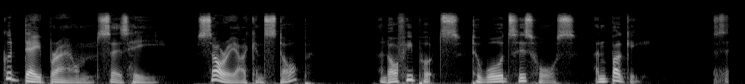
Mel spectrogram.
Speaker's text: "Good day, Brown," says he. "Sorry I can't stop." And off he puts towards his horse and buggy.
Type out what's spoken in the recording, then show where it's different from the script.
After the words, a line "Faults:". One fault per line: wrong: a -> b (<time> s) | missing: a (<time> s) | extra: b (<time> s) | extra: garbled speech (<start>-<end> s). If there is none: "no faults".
"Good day, Brown," says he. "Sorry I can stop." And off he puts towards his horse and buggy.
Faults:
wrong: can't -> can (2.5 s)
